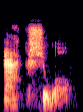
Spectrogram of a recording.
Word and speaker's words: actual: It sounds like chew.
